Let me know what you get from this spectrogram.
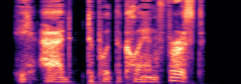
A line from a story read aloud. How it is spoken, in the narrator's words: Graystripe hissed back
